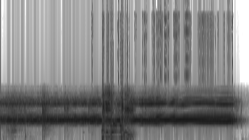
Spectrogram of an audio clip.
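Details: Smoke alarm test, heard outdoors after fixing a faulty wire; loud, piercing, high-pitched tone holds steady about five seconds then cuts off, alarm sounding properly.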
